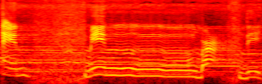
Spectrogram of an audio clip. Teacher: Jadi berubah bentuknya, n berubah menjadi m. Itu namanya iqlab.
